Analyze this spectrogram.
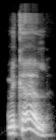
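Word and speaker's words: מיכאל: How is it pronounced in Hebrew, please? Mikael.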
